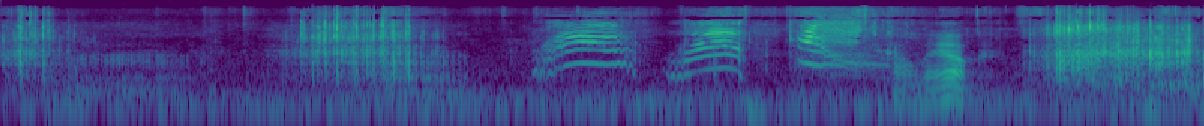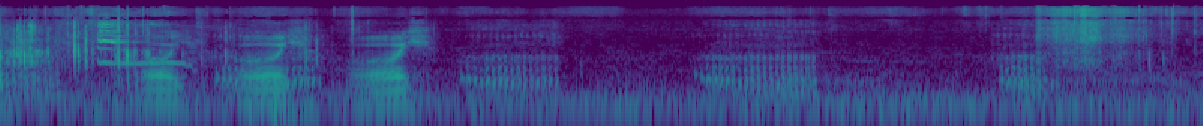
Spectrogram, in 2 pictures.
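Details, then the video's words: Several hungry homeless cats on an Istanbul street beg for food and attention with a rapid run of short arching meows, mixed with a woman's coaxing Turkish voice and some purring. "Hungry homeless cats meow loudly asking for food and attention"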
